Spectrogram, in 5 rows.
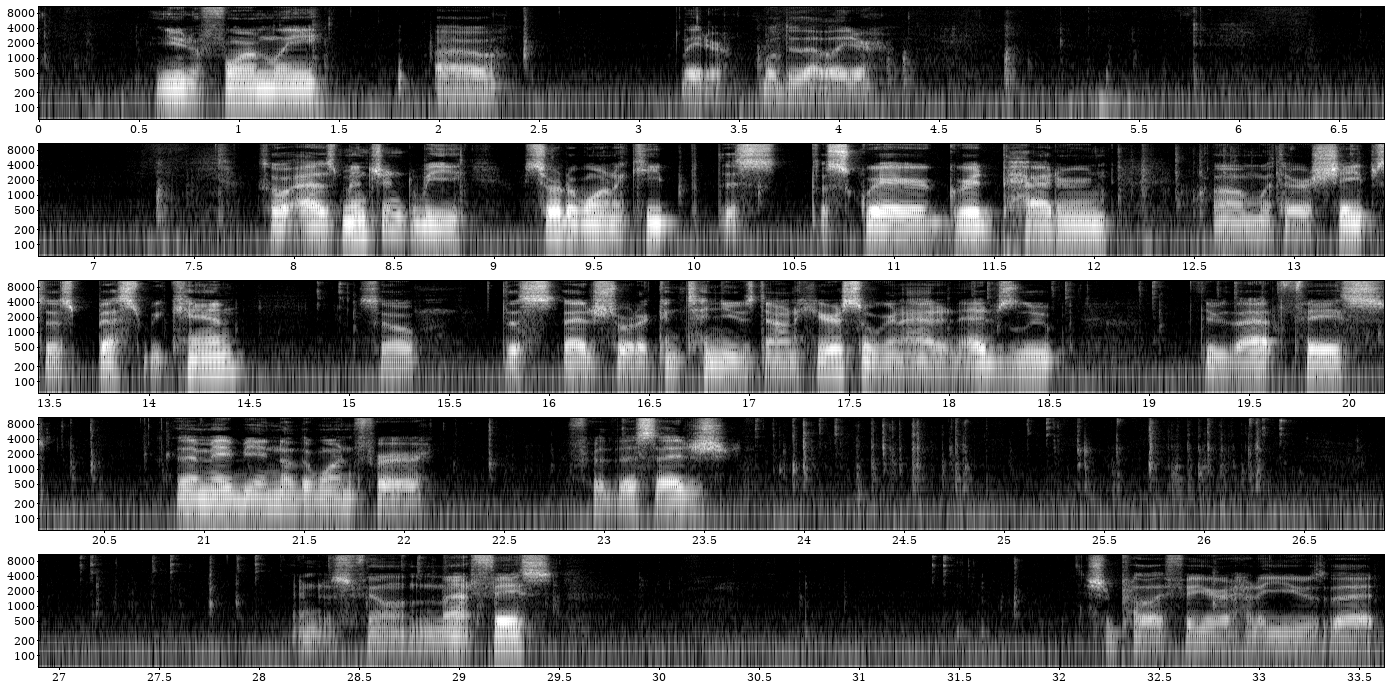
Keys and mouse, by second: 3.5 a, 12.8 ctrl+r, 19.8 f, 20.2 a, 22.9 d, 26.1 ctrl+r, 27.5-29.0 drag, 29.0 f, 29.3 a, 31.4 click.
